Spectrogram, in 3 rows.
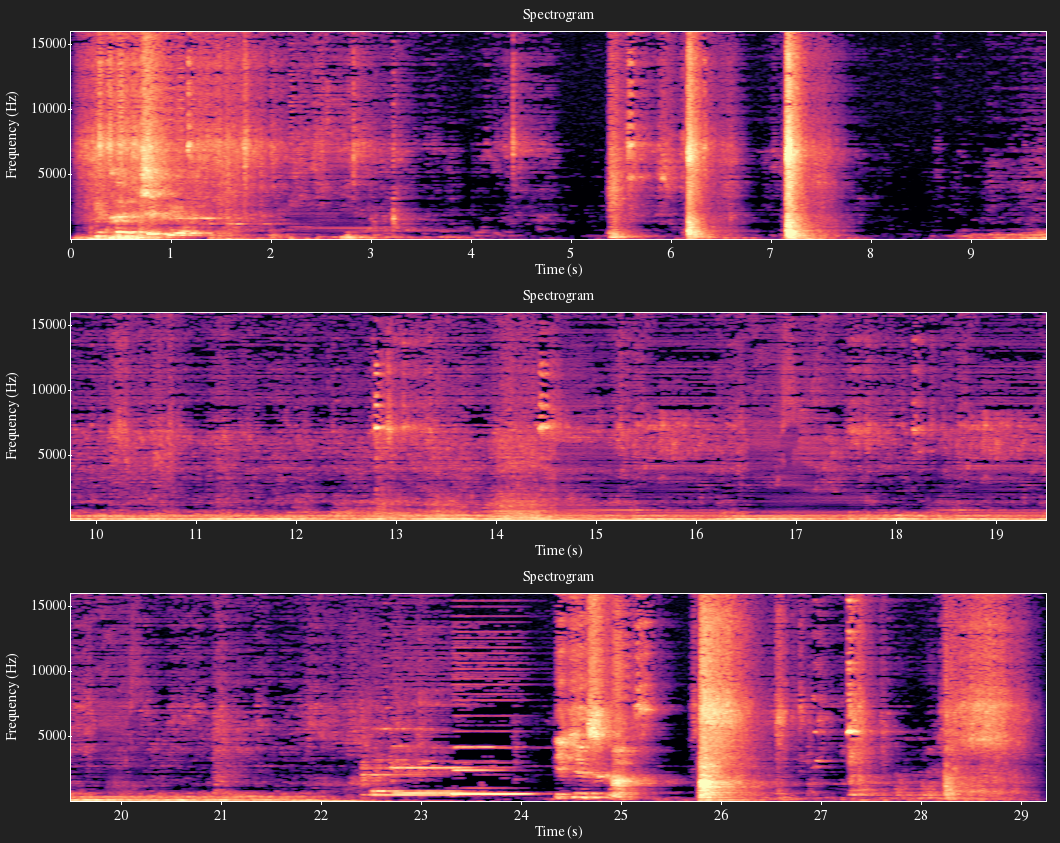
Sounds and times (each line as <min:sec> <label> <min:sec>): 0:00.0 elevator ride 0:04.0
0:08.9 elevator ride 0:24.1
0:22.4 elevator bell 0:24.3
